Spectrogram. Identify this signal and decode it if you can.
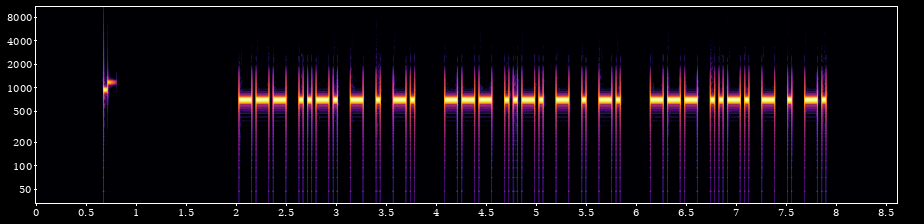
Morse code, heard as a keyed tone, about 28 wpm, 700 Hz. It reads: OFTEN OFTEN OFTEN
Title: Top 500 Words Repeated 28wpm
